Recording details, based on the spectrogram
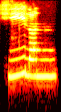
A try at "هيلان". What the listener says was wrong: Also, you say like here, mad. No mad here.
